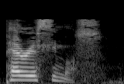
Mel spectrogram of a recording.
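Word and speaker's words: peirasmos: The word trials in Greek is perissimos. Perissimos. I will spell it for you. It's P-E-I-R-A-S-M-O-S.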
